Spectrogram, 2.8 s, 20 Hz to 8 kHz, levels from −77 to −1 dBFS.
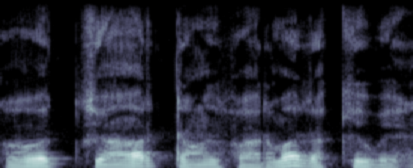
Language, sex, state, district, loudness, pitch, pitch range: Hindi, male, Uttar Pradesh, Lucknow, -18 LUFS, 115 Hz, 105-125 Hz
